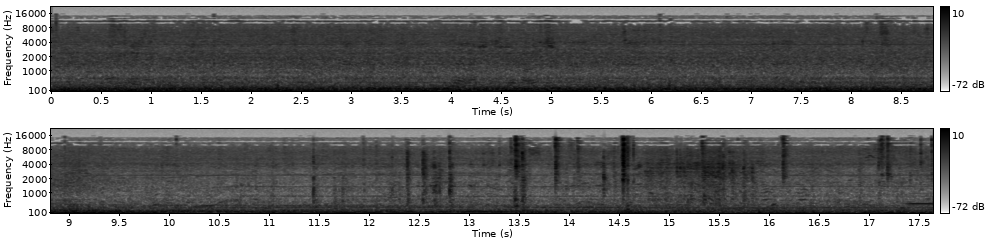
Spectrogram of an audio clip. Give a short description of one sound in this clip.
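A jet engine hums steadily from inside an aircraft cabin, then quiets as the plane slows.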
